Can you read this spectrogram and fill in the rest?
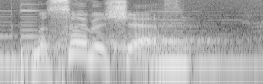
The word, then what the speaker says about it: Mephibosheth: It was like Meshibasheth. How do you say that? Uh, Say it. Mephibosheth. Fibba, Mephibosheth.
